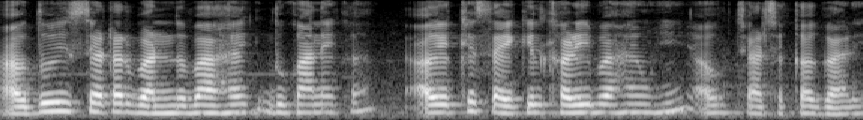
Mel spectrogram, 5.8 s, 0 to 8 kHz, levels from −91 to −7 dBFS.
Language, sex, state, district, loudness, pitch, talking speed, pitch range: Bhojpuri, female, Uttar Pradesh, Ghazipur, -19 LUFS, 200 Hz, 175 wpm, 185-215 Hz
